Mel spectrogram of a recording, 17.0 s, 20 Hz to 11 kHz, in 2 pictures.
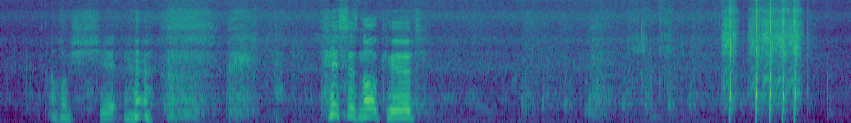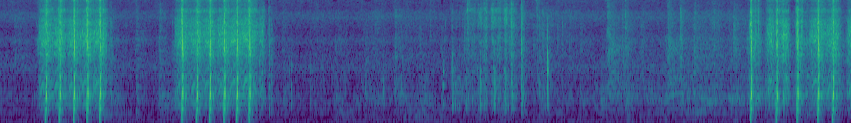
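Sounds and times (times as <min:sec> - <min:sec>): airsoft gun firing: 0:07.2 - 0:08.1, 0:08.9 - 0:11.2, 0:16.0 - 0:17.0.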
